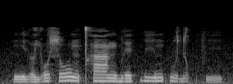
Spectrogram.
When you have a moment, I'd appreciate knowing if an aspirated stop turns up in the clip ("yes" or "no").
yes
